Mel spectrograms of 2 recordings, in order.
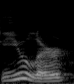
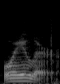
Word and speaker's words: Euler: educated people pronounce this uler and it looks like it should be pronounced like that but in fact it is pronounced Oiler okay so here is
